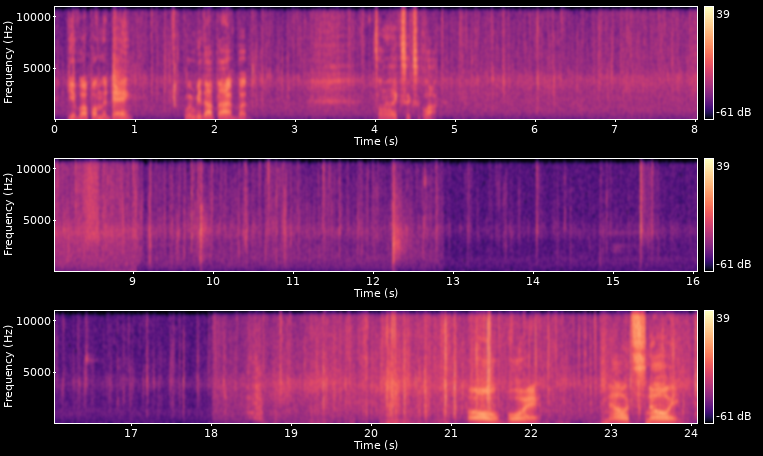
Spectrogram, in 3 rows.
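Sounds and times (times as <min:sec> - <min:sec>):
rain hiss: 0:00.0 - 0:12.6, 0:18.0 - 0:24.0
campfire pops and crackles: 0:00.0 - 0:24.0
raindrops hitting nearby: 0:00.0 - 0:24.0.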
